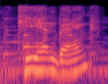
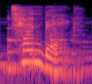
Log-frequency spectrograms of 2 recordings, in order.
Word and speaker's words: TN Bank: How do you say the name? TN Bank? No. Kin Bank? Uh-uh. So what is it? 10 Bank. 10, as in Tennessee, right here where all our banking decisions are made.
